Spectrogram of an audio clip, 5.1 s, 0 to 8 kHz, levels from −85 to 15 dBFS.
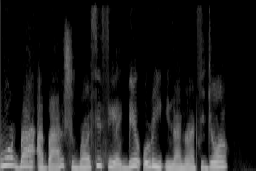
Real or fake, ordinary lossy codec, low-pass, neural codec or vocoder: fake; none; none; codec, 16 kHz, 1 kbps, FreqCodec, larger model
